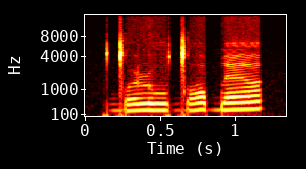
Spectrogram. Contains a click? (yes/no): yes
